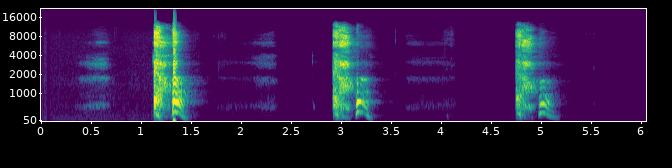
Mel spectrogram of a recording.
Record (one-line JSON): {"three_cough_length": "6.1 s", "three_cough_amplitude": 32768, "three_cough_signal_mean_std_ratio": 0.22, "survey_phase": "beta (2021-08-13 to 2022-03-07)", "age": "45-64", "gender": "Female", "wearing_mask": "No", "symptom_runny_or_blocked_nose": true, "symptom_sore_throat": true, "smoker_status": "Never smoked", "respiratory_condition_asthma": false, "respiratory_condition_other": false, "recruitment_source": "REACT", "submission_delay": "1 day", "covid_test_result": "Negative", "covid_test_method": "RT-qPCR", "influenza_a_test_result": "Unknown/Void", "influenza_b_test_result": "Unknown/Void"}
